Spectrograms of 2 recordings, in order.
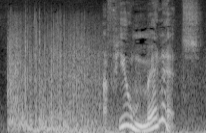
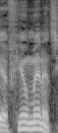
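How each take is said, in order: First: High, drawn-out incredulous question; blurted disbelief. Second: Said in the usual way. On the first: A narrator's reading. Luke alarmed at Solo's delay, incredulous blurt. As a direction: echo it in disbelief, pitch shooting up. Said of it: "Luke blurted".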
